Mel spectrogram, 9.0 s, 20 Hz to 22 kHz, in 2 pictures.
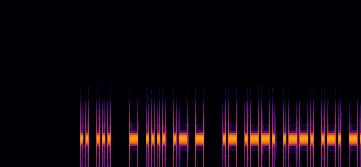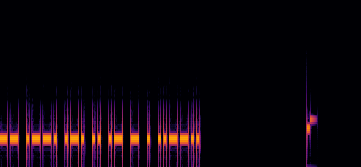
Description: Morse code, heard as a keyed tone, about 34 wpm, 700 Hz. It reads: IS THAT APPROPRIATE?
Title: Sentences from Top 900 Words 35wpm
